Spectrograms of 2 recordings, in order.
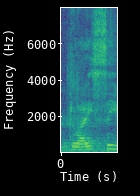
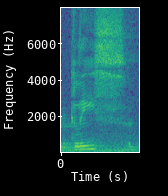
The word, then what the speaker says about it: Gliese: the red dwarf here glycine or gliese depends how however you want to pronounce it um the red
